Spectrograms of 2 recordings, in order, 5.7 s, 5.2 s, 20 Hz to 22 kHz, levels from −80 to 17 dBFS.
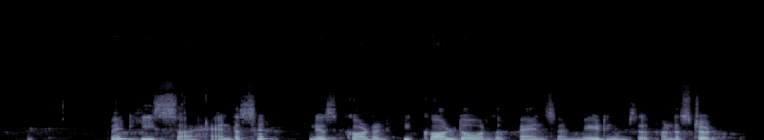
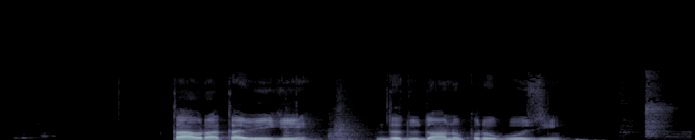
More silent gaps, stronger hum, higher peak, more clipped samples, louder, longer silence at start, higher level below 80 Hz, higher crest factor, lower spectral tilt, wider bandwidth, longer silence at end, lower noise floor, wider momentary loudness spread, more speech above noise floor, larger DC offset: neither; neither; about the same, -4 dBFS vs -4 dBFS; neither; about the same, -23 LUFS vs -24 LUFS; second, 0.2 s vs 1.3 s; about the same, -58 dBFS vs -58 dBFS; about the same, 20 dB vs 22 dB; about the same, -7.5 dB/octave vs -7 dB/octave; second, 7.4 kHz vs 10.5 kHz; about the same, 0.3 s vs 0.3 s; second, -66 dBFS vs -78 dBFS; second, 8 LU vs 19 LU; second, 43 dB vs 54 dB; neither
